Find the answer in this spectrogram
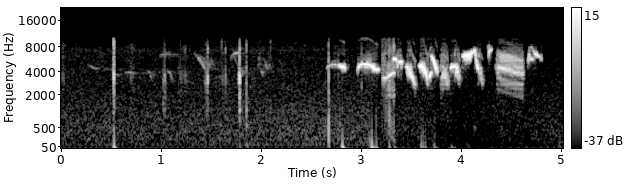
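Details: Scattered clicks and taps come before a yellow-bellied seedeater bursts into a quick series of high, twisting whistled notes that ends in a rougher, buzzy flourish.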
